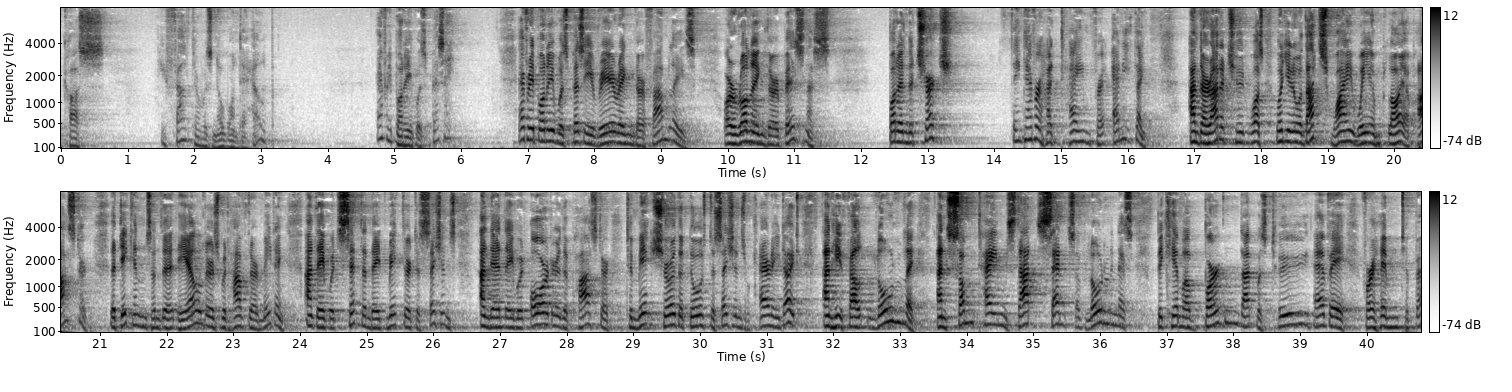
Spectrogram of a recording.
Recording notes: recorded at Templepatrick Reformed Church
